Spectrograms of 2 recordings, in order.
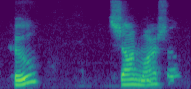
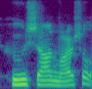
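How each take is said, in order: First: It is said as a rising question. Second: It is said as one joined name. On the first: Someone is asking who this person is. "or was it a question?" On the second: Who is part of the name. "was it hyphenated"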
